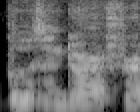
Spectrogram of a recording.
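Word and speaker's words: Bösendorfer: And this is Bosendorfer, by the way, Busendorfer, that's how you say it in Germany.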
